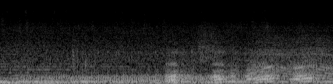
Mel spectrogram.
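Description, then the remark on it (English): A chainsaw runs with a steady, rough low buzzing drone, its engine surging and revving in several bursts during the second half, heard while ballrooms are being set up. No one speaks. “That is not a power vac, that's a chainsaw.”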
